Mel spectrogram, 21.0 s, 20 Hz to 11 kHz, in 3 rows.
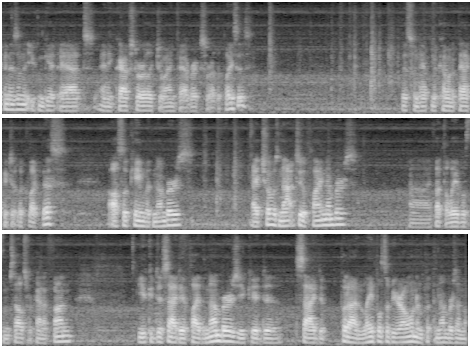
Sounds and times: Speech: 0:00.0 - 0:03.8, 0:06.0 - 0:10.0, 0:10.8 - 0:12.5, 0:13.2 - 0:15.2, 0:16.0 - 0:21.0.

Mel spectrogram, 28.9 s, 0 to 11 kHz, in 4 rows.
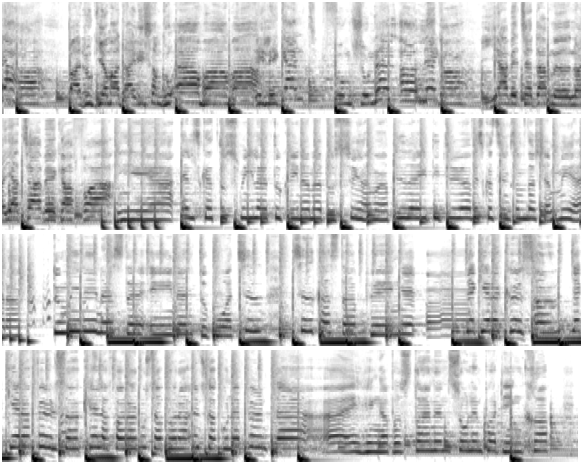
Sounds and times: Dance music: 0:00.0 - 0:28.9.

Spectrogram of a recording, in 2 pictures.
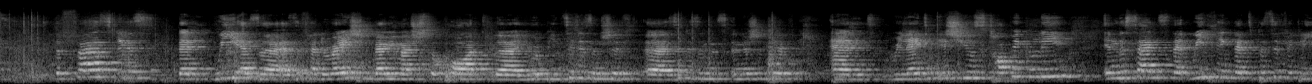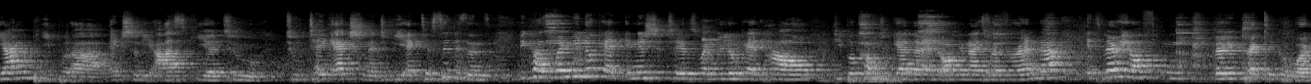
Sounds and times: Female speech, woman speaking: 0:00.0 - 0:26.2
Narration, monologue: 0:00.0 - 0:26.2.

